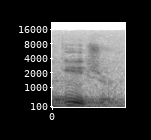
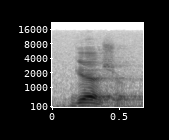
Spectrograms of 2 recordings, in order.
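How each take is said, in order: First: The first vowel is a long ee sound. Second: The first vowel is a short eh sound. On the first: It names an old man. The speaker calls it wrong. "Don't say Gezer" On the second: It names the city. The speaker calls it right. "It's Gezer"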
